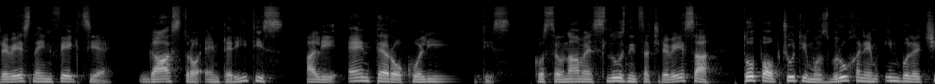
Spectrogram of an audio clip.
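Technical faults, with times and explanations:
4.35 to 4.77 s, call audio freeze: the last sound is stretched into a fading buzz or hiss that ends in a brief 60 ms silence, about 390 ms of fill in all. The speech then resumes exactly where it stopped, so everything after this point runs about 390 ms later. This fits packets stalling in transit and the jitter buffer running dry, likely. Unlike a packet-loss dropout, nothing is skipped. A pause is inserted, not a piece removed.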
